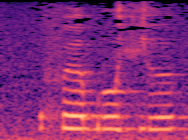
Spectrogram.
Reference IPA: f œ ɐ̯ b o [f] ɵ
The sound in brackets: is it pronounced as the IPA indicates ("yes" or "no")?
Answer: no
